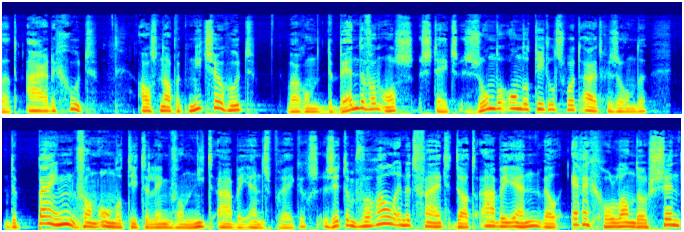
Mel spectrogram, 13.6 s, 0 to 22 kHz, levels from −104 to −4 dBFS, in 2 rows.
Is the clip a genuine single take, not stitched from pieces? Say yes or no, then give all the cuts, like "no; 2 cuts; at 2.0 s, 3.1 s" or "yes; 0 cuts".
no; 1 cut; at 6.7 s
